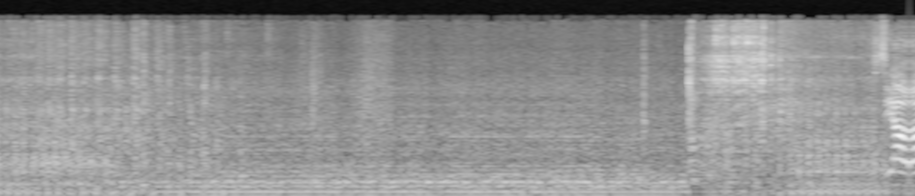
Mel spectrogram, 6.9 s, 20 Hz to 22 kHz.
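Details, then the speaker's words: Older Briggs & Stratton 16hp OHV single-cylinder engine, previously hard to crank past compression, restarted after a valve adjustment: it cranks freely, then settles into a steady thump with no rattle. It starts easily and runs quietly. "it turns over no trouble at all nice and quiet not rattling awesome"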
